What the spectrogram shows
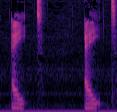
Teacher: and the Hamza represents what is known as the gloal stop it's an Abrupt stopping of the air flow at the bottom of the throat · you'll feel that your bottom of your throat closes very slightly for a very short time and that's actually called the gloal Stop and in Arabic it's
